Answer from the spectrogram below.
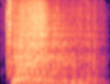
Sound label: ui btn next tyres; lightning speed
